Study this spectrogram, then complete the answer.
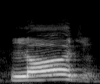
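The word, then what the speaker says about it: lodge: तो गाइस इसका रूल है जब किसी वर्ड में डी के बाद जी ई आए तब डी साइलेंट रहता है। जैसे एज बेज वज लॉज ब्रिज।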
